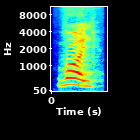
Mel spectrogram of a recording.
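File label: "воль", Komi, female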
